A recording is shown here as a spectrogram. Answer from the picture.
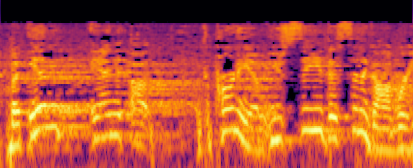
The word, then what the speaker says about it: Capernaum: Where he was in a fishing village called Capernaum, which it really in Aramaic would have been pronounced Capernaum.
